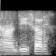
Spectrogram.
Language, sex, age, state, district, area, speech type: Hindi, male, 18-30, Rajasthan, Bharatpur, rural, conversation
